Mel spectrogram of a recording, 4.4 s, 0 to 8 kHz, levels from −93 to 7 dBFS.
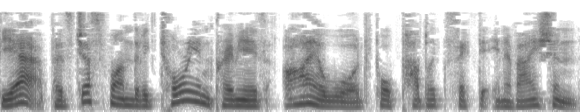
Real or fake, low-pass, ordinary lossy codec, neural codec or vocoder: real; 7.2 kHz; MP3, 24 kbps; none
